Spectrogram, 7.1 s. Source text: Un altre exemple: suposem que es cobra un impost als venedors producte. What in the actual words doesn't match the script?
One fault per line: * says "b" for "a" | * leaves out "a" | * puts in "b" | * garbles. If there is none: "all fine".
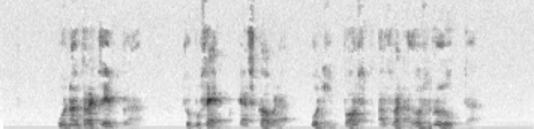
all fine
